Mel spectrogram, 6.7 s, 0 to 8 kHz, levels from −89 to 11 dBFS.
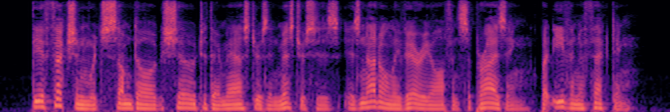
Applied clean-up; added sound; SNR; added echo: none; none; none; none.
